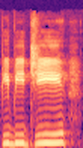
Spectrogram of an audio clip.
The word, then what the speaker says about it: VIVIZ: On February 9th, we had a debut of a group called BBG, or VVs, because that's how it's spelled, V-I-V-I-Z. But it's pronounced more like BBG, which is short for Vivid Days, with a Z.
